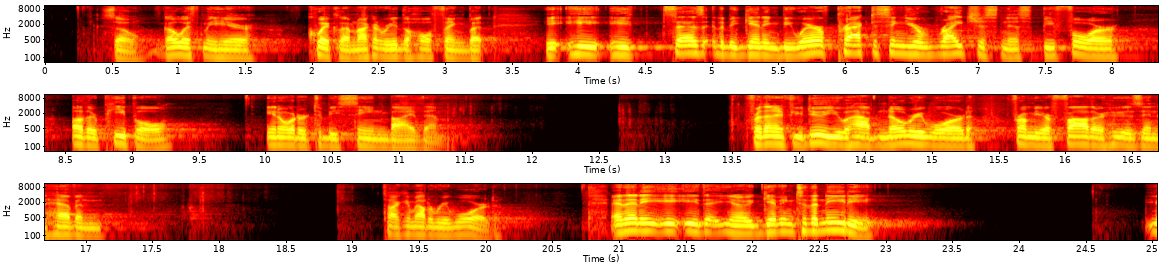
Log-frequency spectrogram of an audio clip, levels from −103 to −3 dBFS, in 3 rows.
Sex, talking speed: male, 165 wpm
